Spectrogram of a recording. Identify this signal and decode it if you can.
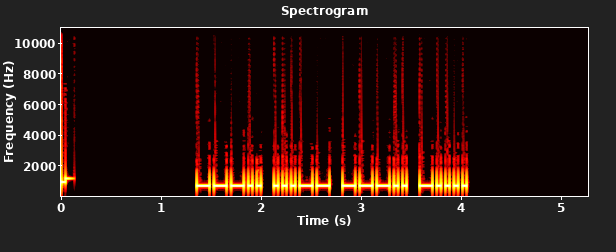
Morse code, heard as a keyed tone, about 28 wpm, 700 Hz. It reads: 8386
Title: Numbers - 4-Digit 28wpm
